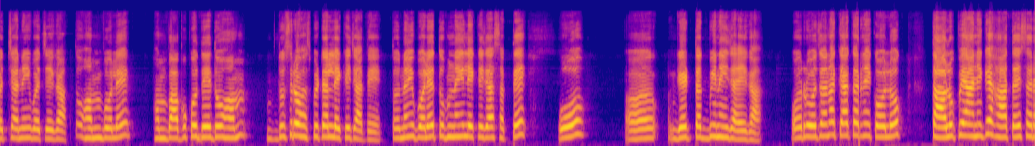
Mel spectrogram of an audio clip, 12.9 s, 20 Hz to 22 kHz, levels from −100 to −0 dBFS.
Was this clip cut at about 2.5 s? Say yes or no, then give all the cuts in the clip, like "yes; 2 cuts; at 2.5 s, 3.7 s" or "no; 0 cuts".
no; 1 cut; at 1.0 s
